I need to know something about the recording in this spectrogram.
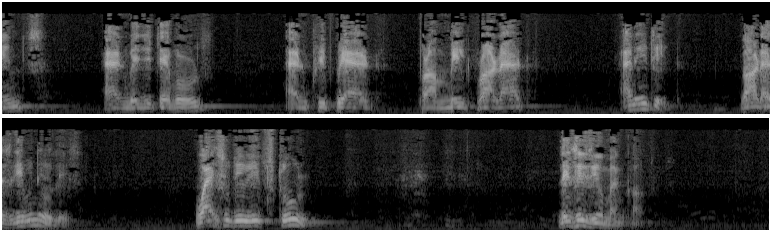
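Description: An elderly man speaks slowly in short phrases with pauses between them.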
